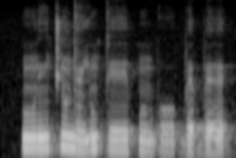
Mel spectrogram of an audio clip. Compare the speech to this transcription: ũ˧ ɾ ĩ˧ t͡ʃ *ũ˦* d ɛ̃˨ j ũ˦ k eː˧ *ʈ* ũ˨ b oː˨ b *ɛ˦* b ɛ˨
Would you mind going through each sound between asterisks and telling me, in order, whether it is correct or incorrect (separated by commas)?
correct, incorrect, incorrect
